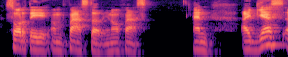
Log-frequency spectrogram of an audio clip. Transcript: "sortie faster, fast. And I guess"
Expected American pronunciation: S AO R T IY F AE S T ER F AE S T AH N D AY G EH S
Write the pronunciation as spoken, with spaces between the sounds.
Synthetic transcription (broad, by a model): S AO R T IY F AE S T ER F AE S T AH N D AY G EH S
